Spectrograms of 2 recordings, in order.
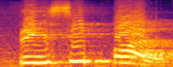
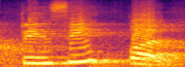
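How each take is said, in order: Both takes have the same delivery.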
